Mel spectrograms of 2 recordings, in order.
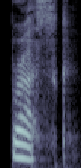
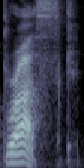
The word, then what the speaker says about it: brusque: Brusque. Oh, brusk.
